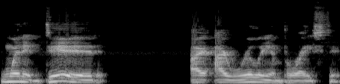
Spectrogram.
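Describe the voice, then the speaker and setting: Speaking very slowly with an American accent, a man with a medium pitch and a bright, sharp tone is heard against a quiet background. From Berkeley, California. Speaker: rapper. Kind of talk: interview.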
